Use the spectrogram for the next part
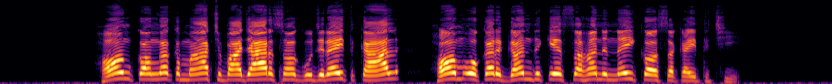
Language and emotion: Maithili, disgusted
